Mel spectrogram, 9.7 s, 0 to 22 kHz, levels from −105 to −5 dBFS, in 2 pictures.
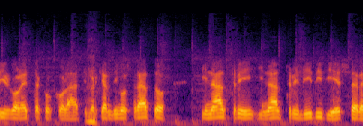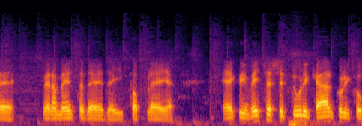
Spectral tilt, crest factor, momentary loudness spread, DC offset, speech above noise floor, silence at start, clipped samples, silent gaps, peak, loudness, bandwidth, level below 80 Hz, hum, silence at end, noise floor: -9 dB/octave; 20 dB; 8 LU; under 0.1%; 32 dB; 0 s; under 0.1%; none; -4 dBFS; -24 LUFS; 6.4 kHz; -48 dBFS; none; 0 s; -54 dBFS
